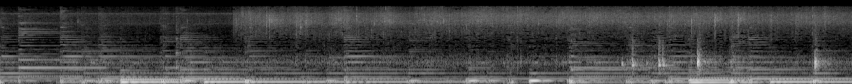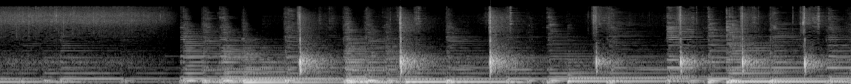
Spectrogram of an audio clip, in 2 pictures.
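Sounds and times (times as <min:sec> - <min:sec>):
food sizzling in oil: 0:00.0 - 0:10.4
sharp ticks: 0:00.5 - 0:10.2
spatula stirring in pan: 0:00.8 - 0:10.2.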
